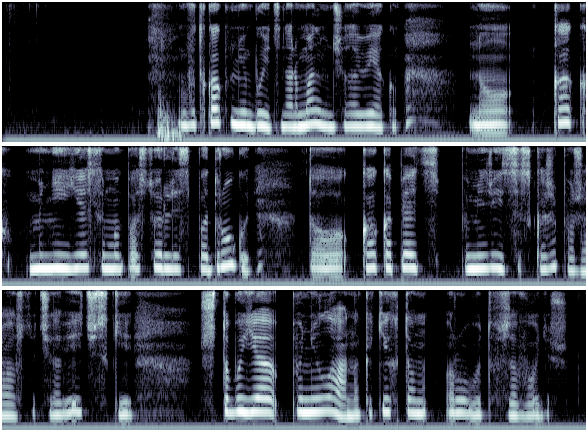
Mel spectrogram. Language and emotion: Russian, sad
